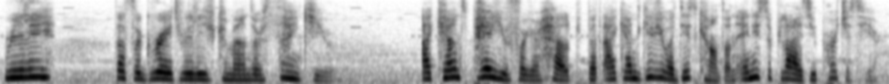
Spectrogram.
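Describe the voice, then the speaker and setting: An actress playing a grateful, soft-mannered doctor in a video game, polite and helpful. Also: female voice, medium pitch, lively intonation, moderate pace, lightly acted. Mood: relieved, grateful. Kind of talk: video game dialogue acting.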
